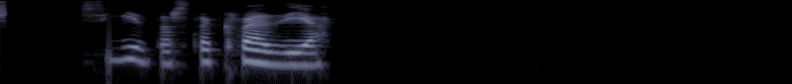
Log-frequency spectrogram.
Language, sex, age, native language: Icelandic, male, 9, Icelandic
